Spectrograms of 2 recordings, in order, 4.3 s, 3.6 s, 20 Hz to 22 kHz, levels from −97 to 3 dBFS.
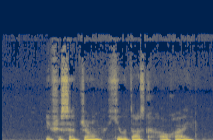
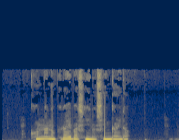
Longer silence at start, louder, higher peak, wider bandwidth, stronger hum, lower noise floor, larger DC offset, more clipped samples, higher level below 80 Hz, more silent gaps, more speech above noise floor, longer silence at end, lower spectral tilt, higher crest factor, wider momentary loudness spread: first, 0.9 s vs 0.6 s; first, -17 LUFS vs -22 LUFS; first, -4 dBFS vs -10 dBFS; first, 16.5 kHz vs 11.5 kHz; neither; second, -55 dBFS vs -59 dBFS; neither; neither; about the same, -48 dBFS vs -52 dBFS; neither; about the same, 39 dB vs 38 dB; second, 0.4 s vs 0.65 s; about the same, -5 dB/octave vs -4 dB/octave; about the same, 14 dB vs 14 dB; about the same, 10 LU vs 10 LU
